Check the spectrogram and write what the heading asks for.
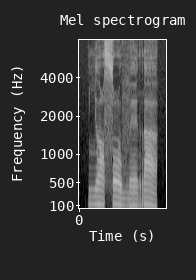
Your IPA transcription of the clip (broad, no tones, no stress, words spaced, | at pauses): ʎʌ sˤo vɛra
